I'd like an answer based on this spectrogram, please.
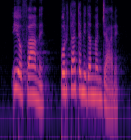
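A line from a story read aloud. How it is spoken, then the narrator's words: Firm reply. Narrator (Italian): Aladino rispose con tono fermo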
